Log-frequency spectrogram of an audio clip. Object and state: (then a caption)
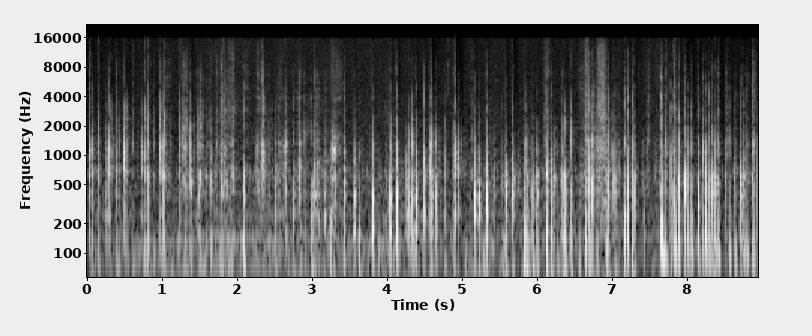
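Leather sneaker. Fingertips and long nails rapidly tap and scratch the leather side panels and swoosh of a black and white leather low-top Nike Dunk, held hollow and empty in the hands. The result is a dense, continuous stream of short, dry clicks and scratchy crinkling with no ring after each hit.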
